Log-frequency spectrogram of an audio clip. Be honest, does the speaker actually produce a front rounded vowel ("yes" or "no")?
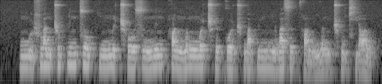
yes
